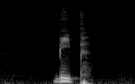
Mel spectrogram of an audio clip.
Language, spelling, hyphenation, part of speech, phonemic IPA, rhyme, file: Dutch, bieb, bieb, noun, /bip/, -ip, Nl-bieb.ogg
- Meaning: clipping of bibliotheek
